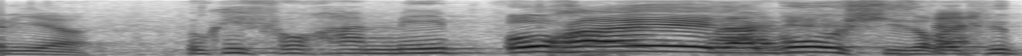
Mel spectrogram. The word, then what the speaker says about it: Orae: Parce que ça reste énigmatique quand on ne sait pas ce que veut dire Vous Orae. l'avez bien prononcé tout à l'heure.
